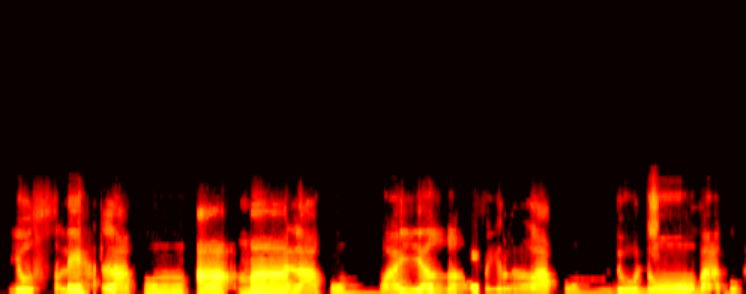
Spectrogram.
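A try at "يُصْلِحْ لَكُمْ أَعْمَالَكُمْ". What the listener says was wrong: Sukun ya. Tadi itu ulangi di awalan itu ada shad sukun. Ada shad sukun.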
